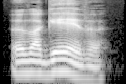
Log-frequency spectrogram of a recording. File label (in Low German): "owergäwe", kaevels platt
